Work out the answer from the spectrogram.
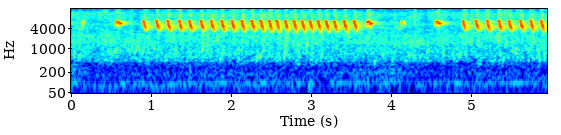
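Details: Konin sunbird training song: after a faint thin whistle, a long, rapid series of piercing high notes runs about three seconds, breaks for a slurred whistle, then starts again just as fast.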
